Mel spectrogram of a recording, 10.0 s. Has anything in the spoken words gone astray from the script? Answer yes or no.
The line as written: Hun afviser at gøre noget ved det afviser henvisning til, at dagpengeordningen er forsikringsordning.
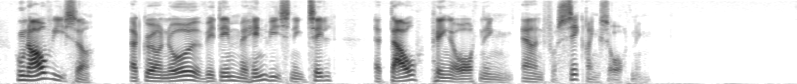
yes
